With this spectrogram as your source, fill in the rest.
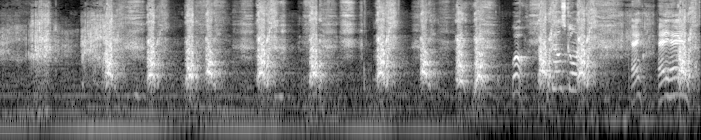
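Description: Dog barking in The Walking Dead video game, a series of loud, close barks and yips repeated in bursts over a low background rumble, with some speech mixed in.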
